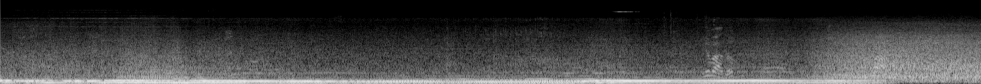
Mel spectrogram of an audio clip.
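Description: A sports car engine rumbles loudly as the car pulls away.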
